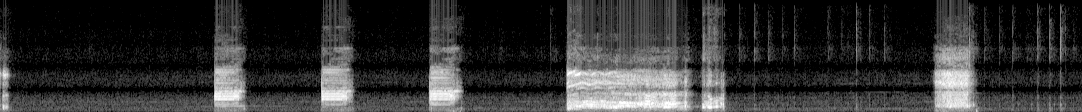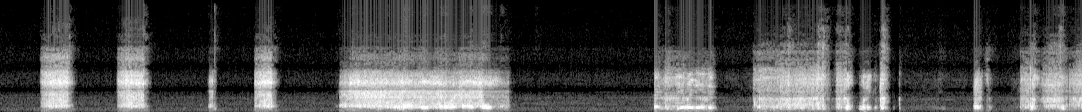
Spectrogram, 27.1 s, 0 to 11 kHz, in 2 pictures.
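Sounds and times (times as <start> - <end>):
radio bursts: 11.7 - 12.2, 14.0 - 15.4, 21.7 - 24.8, 25.7 - 27.0.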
